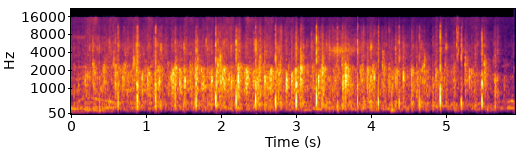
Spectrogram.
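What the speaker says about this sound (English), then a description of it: "Big round of applause for them boys." A round of applause breaks out at an Ireland versus Australia over-40s masters international event, dense steady clapping from a sizeable group that carries on throughout, with faint voices mixed in.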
